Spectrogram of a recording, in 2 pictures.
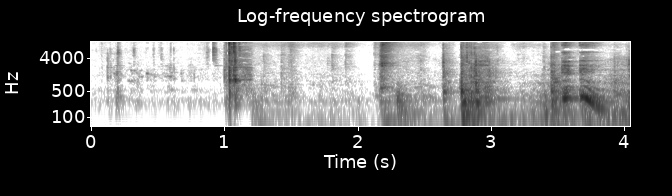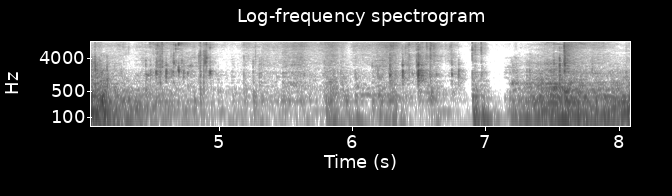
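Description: A plastic plug and cord clatter and rustle as they are handled.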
